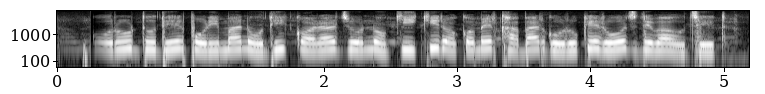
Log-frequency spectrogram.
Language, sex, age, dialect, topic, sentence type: Bengali, female, 41-45, Rajbangshi, agriculture, question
